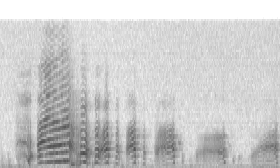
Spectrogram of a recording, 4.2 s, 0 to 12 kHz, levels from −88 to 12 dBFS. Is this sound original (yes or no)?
no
